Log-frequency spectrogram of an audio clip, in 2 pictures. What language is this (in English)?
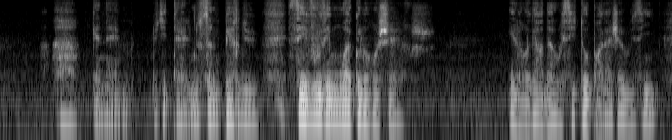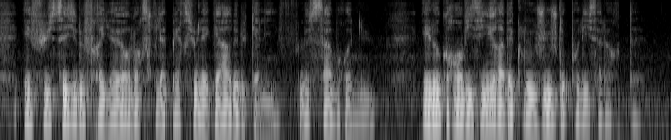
French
